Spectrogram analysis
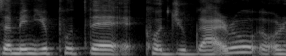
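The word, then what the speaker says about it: gochugaru: I mean, you put the kjugaru or how do you pronounce it?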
